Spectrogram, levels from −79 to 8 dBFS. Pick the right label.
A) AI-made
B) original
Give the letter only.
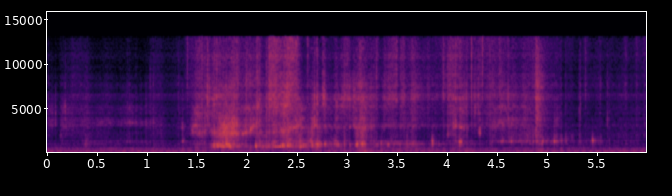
A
